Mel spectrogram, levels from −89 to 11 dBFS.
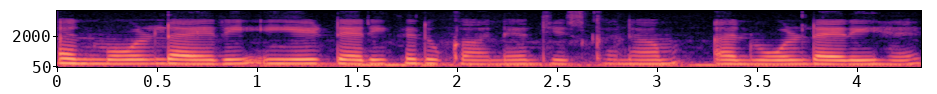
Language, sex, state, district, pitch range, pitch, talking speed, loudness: Hindi, female, Bihar, Vaishali, 205-220 Hz, 210 Hz, 180 wpm, -15 LUFS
